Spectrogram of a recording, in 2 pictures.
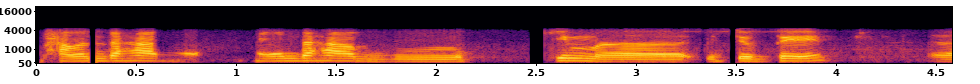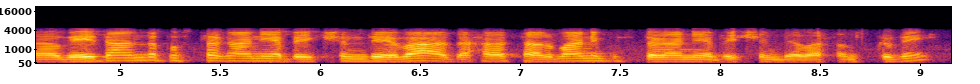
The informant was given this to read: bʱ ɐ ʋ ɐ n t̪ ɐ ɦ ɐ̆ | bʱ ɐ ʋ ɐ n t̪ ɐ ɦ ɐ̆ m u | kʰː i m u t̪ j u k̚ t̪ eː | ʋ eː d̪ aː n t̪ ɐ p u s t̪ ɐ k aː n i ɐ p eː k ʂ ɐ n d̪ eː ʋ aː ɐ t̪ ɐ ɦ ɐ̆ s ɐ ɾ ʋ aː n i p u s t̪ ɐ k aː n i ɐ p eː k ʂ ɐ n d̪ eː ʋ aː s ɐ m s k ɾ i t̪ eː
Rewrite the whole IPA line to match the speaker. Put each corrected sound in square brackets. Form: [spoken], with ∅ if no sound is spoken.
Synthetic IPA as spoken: bʱ ɐ ʋ ɐ n t̪ ɐ ɦ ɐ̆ | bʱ ɐ ʋ ɐ n t̪ ɐ ɦ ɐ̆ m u | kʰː i m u t̪ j u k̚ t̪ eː | ʋ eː d̪ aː n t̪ ɐ p u s t̪ ɐ k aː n i ɐ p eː k ʂ ɐ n d̪ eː ʋ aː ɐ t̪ ɐ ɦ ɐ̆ s ɐ ɾ ʋ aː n i p u s t̪ ɐ k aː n i ɐ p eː k ʂ ɐ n d̪ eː ʋ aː s ɐ m s k ɾ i t̪ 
